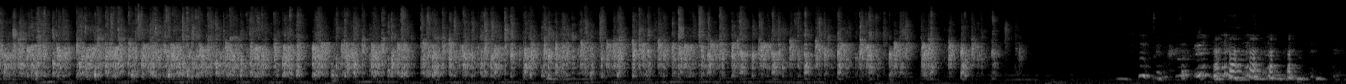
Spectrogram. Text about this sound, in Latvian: Jā, nu lūk, aplausu lūk.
